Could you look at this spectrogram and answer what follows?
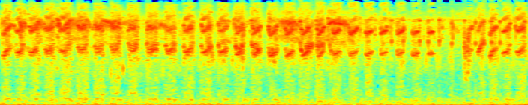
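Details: Playback of swiftlet calls used to draw birds into nest houses: rapid, densely repeated high buzzy chirps, about three per second, in a continuous chattering chorus.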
